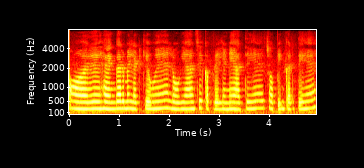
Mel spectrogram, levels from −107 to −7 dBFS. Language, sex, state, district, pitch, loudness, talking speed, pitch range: Hindi, female, Punjab, Pathankot, 240 Hz, -19 LUFS, 195 wpm, 235-250 Hz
